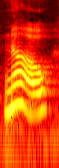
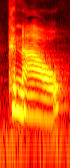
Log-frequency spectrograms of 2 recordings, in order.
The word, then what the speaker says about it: know: word that can be pronounced without the K at the beginning and without the W at the end no n o as in no and no as in no are pronounced exactly the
